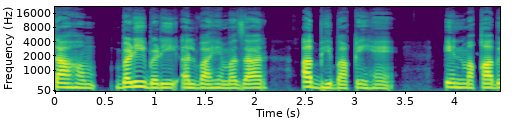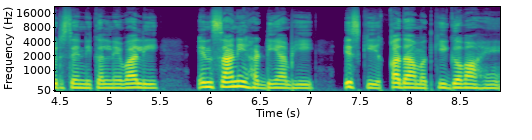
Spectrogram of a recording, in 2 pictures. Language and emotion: Urdu, neutral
